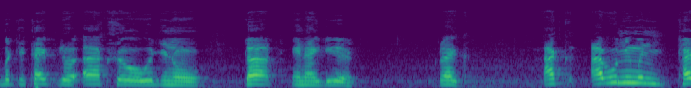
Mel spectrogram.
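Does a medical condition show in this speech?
Yes: cerebral palsy.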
